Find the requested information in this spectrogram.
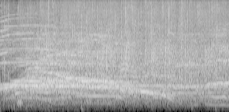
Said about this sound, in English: Now, keep that applause going, because we have the next very incredible, very amazing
